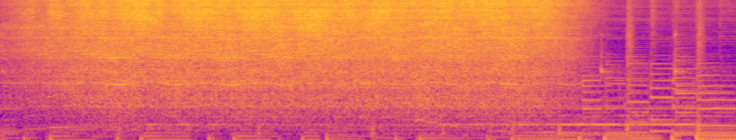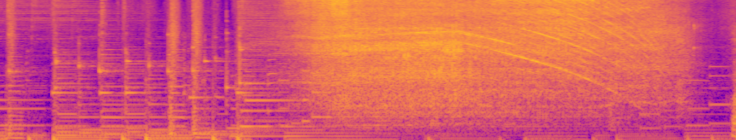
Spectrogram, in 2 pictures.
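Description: Sandpaper rubbing back and forth on wood after rough chiseling, a steady loud scraping that gives way to a stretch of rhythmic knocking and tapping before the continuous abrasive rubbing returns.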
